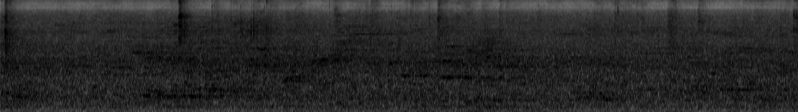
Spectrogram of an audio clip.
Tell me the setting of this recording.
crowded indoor space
